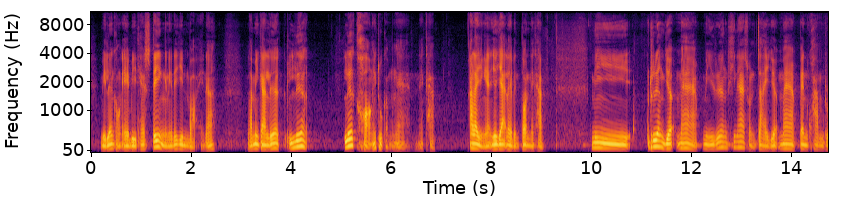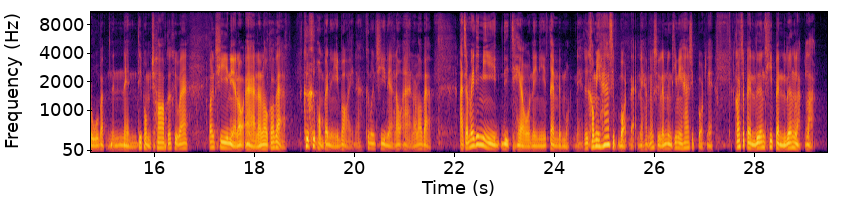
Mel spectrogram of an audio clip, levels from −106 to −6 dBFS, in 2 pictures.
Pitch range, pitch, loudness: 85-125 Hz, 105 Hz, -23 LUFS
